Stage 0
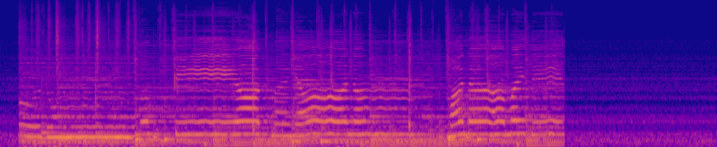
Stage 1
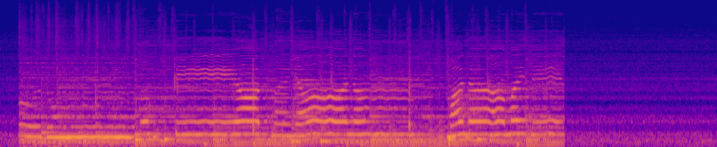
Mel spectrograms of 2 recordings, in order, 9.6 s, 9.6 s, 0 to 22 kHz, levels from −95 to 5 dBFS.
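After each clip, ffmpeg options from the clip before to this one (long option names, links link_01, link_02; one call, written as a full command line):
ffmpeg -i in.wav -filter_complex "[0:a]acrossover=split=2600[link_01][link_02];[link_02]acompressor=threshold=-59dB:ratio=4:attack=1:release=60[link_03];[link_01][link_03]amix=inputs=2:normalize=0,volume=5.5dB" out.wav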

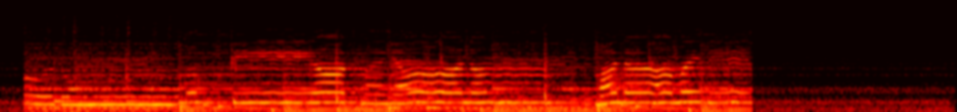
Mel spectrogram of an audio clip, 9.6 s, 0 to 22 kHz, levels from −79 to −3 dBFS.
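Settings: ffmpeg -i in.wav -af "aecho=1:1:2.3:0.53,volume=-5.5dB" out.wav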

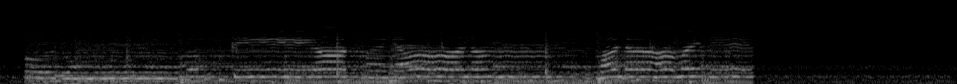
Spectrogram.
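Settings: ffmpeg -i in.wav -af "flanger=delay=2.7:depth=9.1:regen=39:speed=1.4:shape=triangular" out.wav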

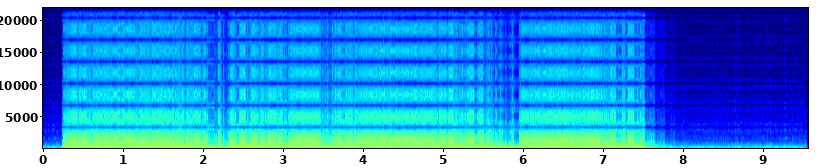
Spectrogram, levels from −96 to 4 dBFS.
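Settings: ffmpeg -i in.wav -af "aresample=11025,aeval=exprs='(mod(59.6*val(0)+1,2)-1)/59.6':channel_layout=same,aresample=44100,acrusher=samples=13:mix=1:aa=0.000001,aecho=1:1:127|254|381|508|635:0.282|0.127|0.0571|0.0257|0.0116,volume=1dB" out.wav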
